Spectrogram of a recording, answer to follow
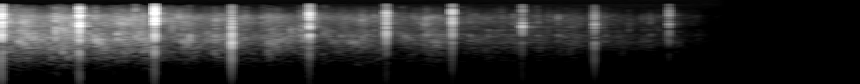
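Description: Audience applauding, the clapping thinning out and fading until the sound cuts off about three and a half seconds in.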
